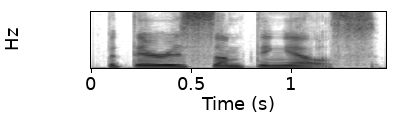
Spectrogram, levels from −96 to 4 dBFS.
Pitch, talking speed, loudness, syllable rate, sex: 215 Hz, 205 wpm, -15 LUFS, 6.8 syllables/s, female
